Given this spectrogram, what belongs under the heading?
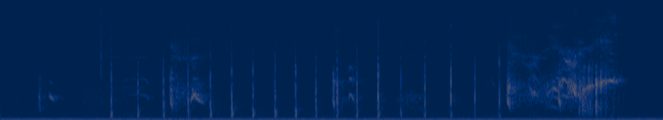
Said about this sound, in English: Oh my. Are you all right? That was quite a little old burp and cough there. Got any more in there? That was quite a burp and cough. That sounded like a big old frog in your throat.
